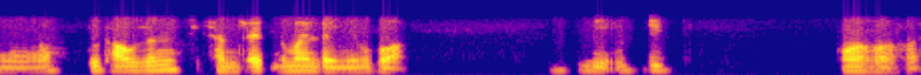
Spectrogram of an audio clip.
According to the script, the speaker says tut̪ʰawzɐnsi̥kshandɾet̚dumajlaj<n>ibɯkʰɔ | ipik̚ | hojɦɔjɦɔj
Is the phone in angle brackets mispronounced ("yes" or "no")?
no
